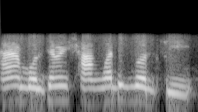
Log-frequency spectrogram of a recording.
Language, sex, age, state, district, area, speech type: Bengali, male, 30-45, West Bengal, Dakshin Dinajpur, urban, conversation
